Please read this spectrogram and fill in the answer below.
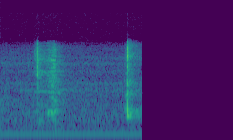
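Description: Near silence with two faint short clicks, the second about a second after the first; then the sound cuts out to complete silence.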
